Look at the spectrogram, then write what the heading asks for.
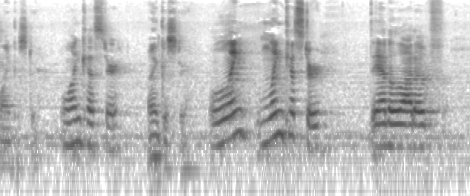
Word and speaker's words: Lancaster: you say it's Lancaster one Kuster Lancaster link link astir they had a lot of Amish there that's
